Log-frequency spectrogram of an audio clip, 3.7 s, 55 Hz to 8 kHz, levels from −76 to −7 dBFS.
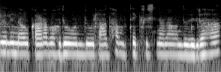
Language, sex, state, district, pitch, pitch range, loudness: Kannada, female, Karnataka, Dakshina Kannada, 195 Hz, 185-200 Hz, -16 LUFS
